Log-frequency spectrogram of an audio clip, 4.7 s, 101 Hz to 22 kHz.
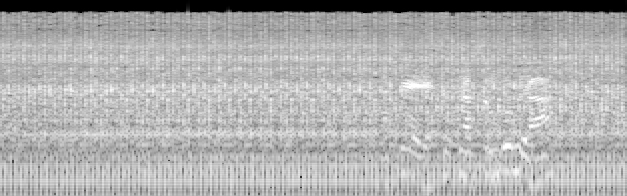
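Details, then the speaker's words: Isuzu Panther pickup diesel after engine repair for blow-by smoke, warm at about 82°C working temperature: steady, even diesel clatter, smooth and regular with no misses or knocks; thick smoke gone, running normally. "ini suaranya seperti ini. tetap halus rata."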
